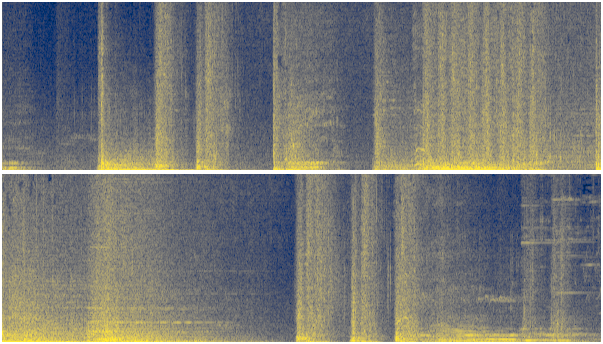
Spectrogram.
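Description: Blows land with heavy thuds in a fight.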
